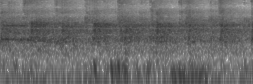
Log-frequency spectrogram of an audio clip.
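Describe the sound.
A brief burst of light applause, a quick, faint run of hand claps at a steady pace.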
